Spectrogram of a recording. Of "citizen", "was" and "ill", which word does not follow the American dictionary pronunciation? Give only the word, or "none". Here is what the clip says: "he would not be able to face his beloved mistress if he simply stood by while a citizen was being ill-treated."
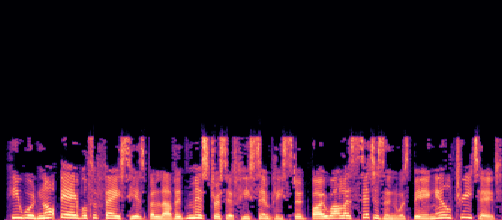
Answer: none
